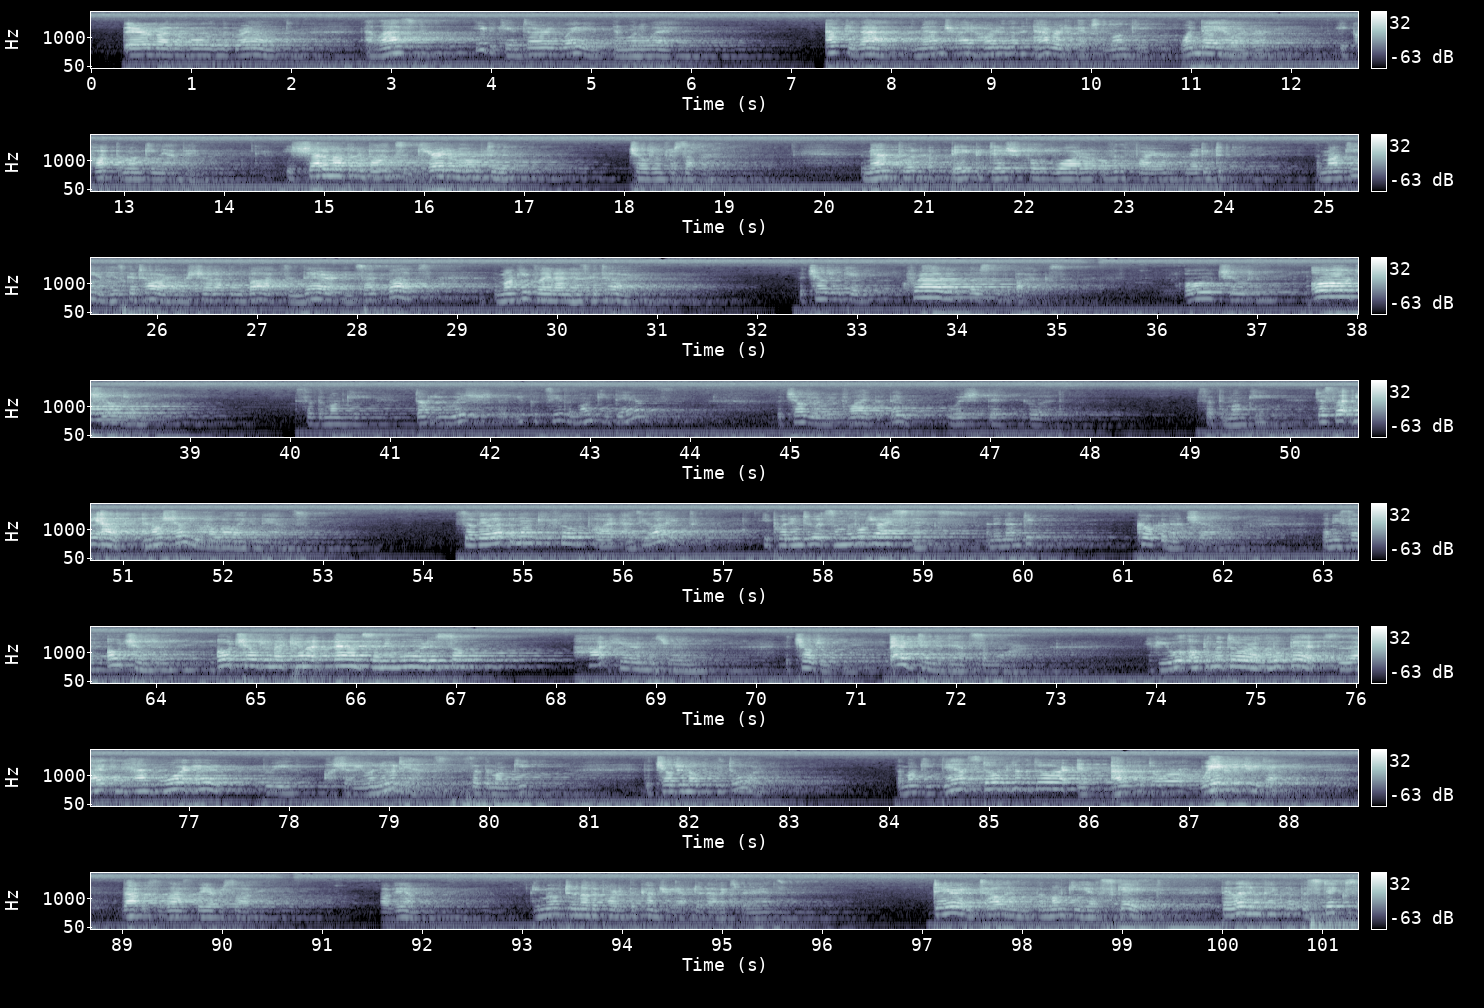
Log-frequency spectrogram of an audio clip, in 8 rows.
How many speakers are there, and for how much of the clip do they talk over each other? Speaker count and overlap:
1, no overlap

